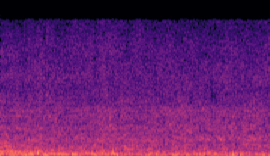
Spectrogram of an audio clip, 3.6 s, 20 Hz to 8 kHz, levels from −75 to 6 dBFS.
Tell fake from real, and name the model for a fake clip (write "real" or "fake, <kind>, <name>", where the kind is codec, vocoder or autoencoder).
fake, codec, SNAC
